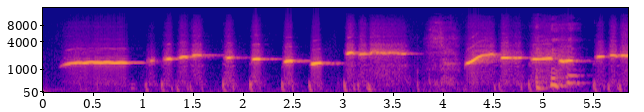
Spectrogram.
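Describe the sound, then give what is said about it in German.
A man whistles a tune to himself after work: a clear, melodic line of sustained and short notes that shift up and down in pitch, fairly loud and alone, without talk. “Und da hat er nach Feierabend vor sich hingepfiffen.”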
